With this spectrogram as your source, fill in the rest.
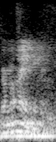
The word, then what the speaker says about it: Hermione: U of her and I know some people pronounce that name her but it's Hermione like Hermione Ranger that thing about the Wich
